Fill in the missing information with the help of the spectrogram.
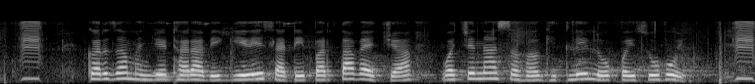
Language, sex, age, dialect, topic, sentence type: Marathi, female, 31-35, Southern Konkan, banking, statement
